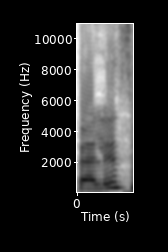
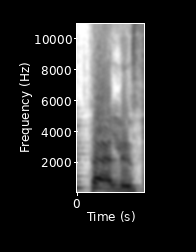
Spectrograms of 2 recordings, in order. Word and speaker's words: palace: PA पै की sound आएगी और LACE लेस, पैलेस।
